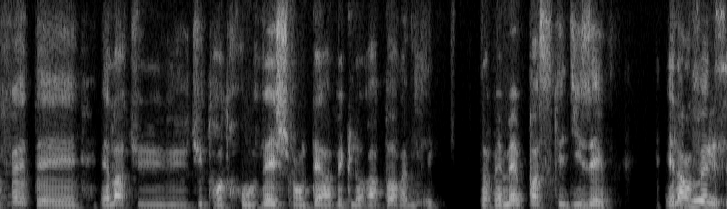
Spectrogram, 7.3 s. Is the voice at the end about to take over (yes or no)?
no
